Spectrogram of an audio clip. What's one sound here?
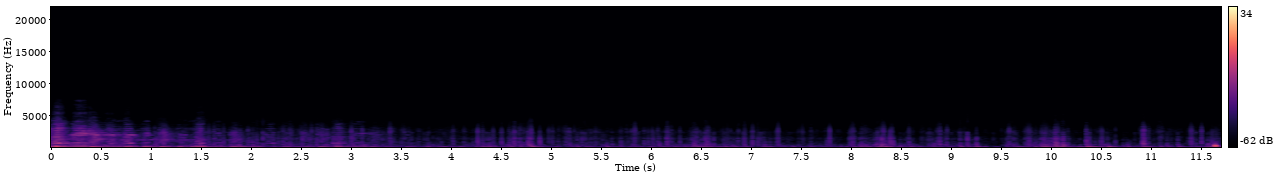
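Music with a beat plays from a spinning vinyl record.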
